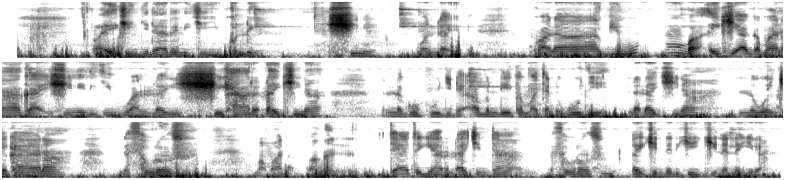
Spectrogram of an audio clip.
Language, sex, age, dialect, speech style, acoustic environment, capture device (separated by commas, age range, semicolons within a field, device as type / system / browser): Hausa, male, 35-44, Nigeria - Kano, happy; tired, people talking; nature, mobile / Linux / Chrome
